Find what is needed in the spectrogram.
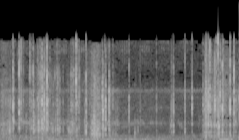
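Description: Plastic wrapper of a packet of soft pastry crinkling as it is handled close to the microphone: a run of quick, irregular crackles.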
